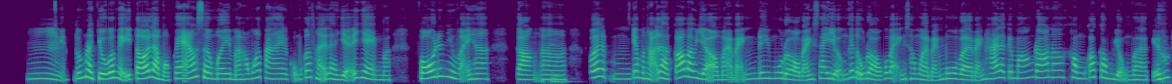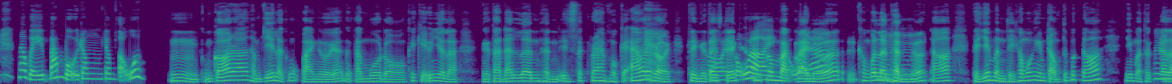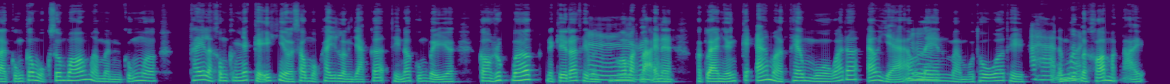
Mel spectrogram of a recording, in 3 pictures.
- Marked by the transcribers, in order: lip smack; laughing while speaking: "kiểu"; other background noise; laugh; laughing while speaking: "lại nữa"; tapping
- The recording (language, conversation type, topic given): Vietnamese, podcast, Bạn xây dựng tủ đồ cơ bản như thế nào?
